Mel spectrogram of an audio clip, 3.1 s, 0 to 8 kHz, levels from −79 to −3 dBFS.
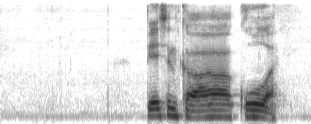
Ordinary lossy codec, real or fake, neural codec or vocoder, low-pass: none; fake; codec, 24 kHz, 6 kbps, HILCodec; 7.2 kHz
